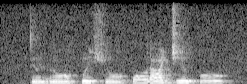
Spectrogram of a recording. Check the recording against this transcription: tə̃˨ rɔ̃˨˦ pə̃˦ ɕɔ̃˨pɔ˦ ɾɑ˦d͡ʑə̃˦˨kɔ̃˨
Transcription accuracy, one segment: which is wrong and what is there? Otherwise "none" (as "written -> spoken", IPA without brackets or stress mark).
none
